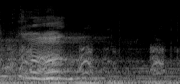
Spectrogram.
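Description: dog barking

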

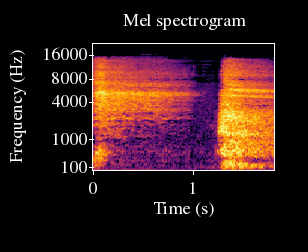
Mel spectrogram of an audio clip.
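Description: deliberate deep breath

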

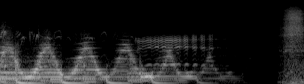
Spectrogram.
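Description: sheep bleating

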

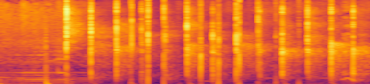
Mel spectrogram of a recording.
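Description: hands clapping

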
